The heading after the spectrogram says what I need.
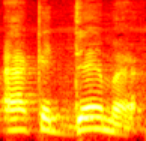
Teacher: put stress on the third syllable make it clearer louder longer and also higher pitched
